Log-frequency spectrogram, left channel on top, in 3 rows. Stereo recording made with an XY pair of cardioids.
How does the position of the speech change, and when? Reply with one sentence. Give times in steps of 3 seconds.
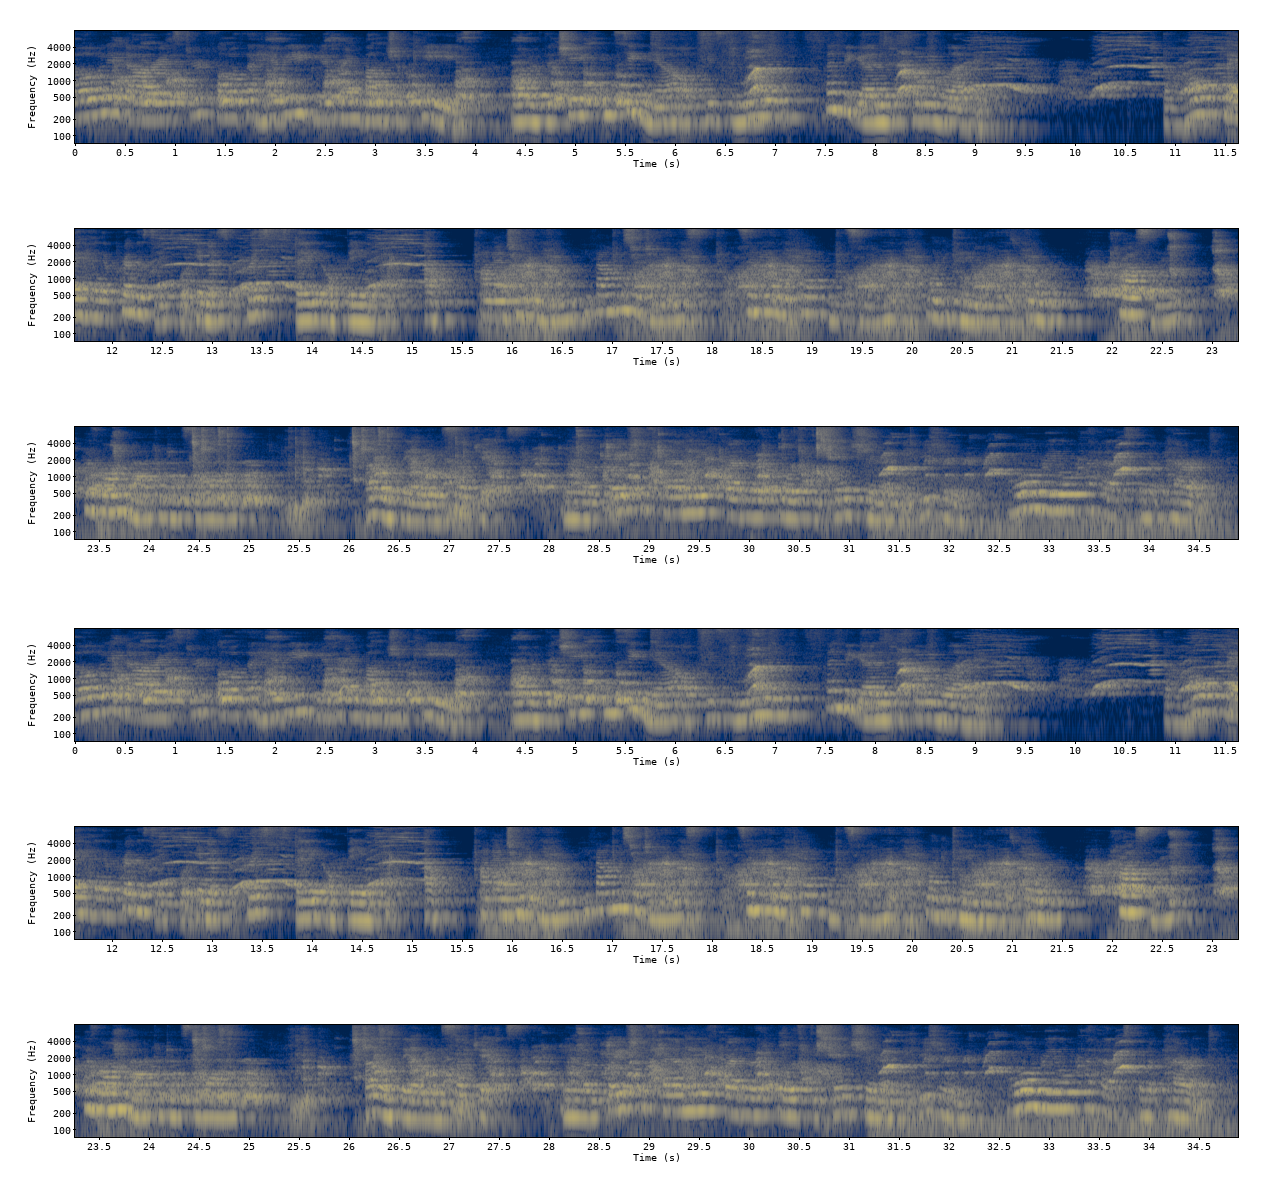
You can hear the speech on the left from 0 s, in the centre from 12 s and on the right from 15 s.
